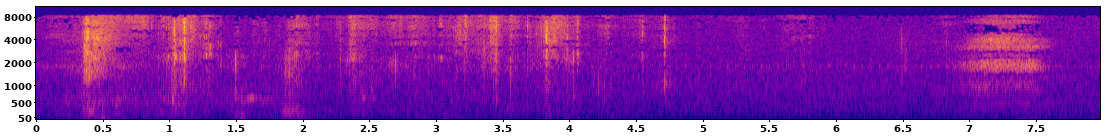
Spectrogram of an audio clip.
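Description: Paper sheets rustle and crinkle in a series of short, uneven bursts, ending with a longer sliding swish as pages are handed along; no one speaks.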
